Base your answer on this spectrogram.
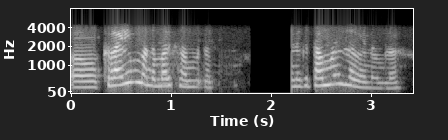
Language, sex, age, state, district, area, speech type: Tamil, female, 30-45, Tamil Nadu, Cuddalore, rural, conversation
